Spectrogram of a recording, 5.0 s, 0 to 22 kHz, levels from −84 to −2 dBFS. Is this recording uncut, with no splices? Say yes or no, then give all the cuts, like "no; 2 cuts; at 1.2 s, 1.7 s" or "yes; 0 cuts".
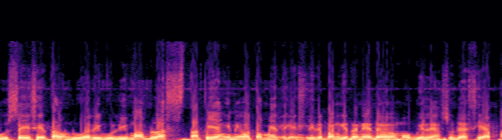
no; 1 cut; at 2.9 s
